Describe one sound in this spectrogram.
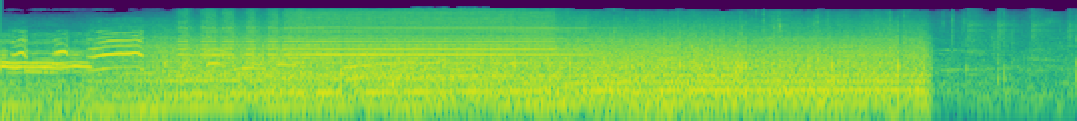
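A heavy truck roars past on a road, its tyres humming loudly.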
